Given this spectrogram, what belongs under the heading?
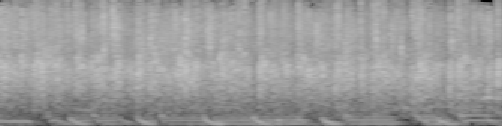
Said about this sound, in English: Seems like a great audience. Everybody, give the person next to you a round of applause for coming here today.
